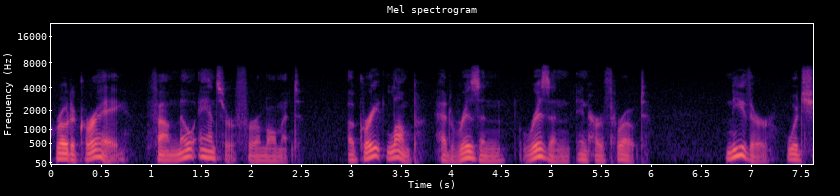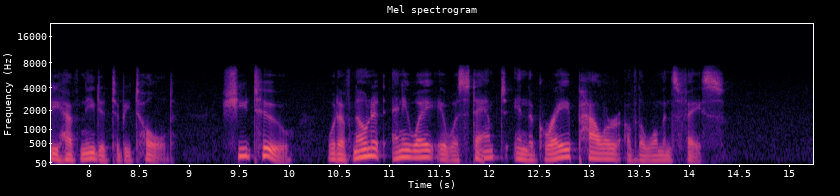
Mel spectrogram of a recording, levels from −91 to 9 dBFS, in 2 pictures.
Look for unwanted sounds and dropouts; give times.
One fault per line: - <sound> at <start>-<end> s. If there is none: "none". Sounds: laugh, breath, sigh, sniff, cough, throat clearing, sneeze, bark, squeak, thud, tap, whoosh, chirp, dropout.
none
